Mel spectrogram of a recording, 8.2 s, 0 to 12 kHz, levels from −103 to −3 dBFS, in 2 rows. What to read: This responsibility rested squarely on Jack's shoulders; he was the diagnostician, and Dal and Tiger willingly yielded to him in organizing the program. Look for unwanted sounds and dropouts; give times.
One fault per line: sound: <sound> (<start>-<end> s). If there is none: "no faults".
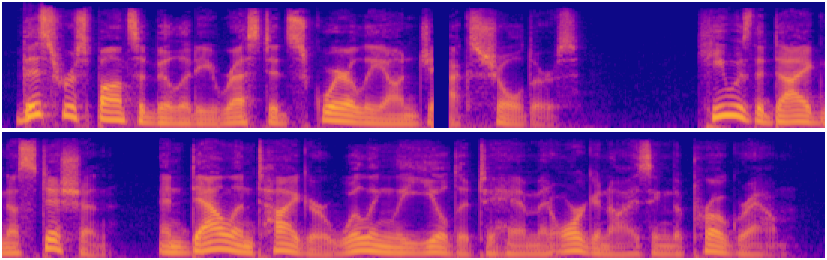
sound: dropout (2.1-2.2 s)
